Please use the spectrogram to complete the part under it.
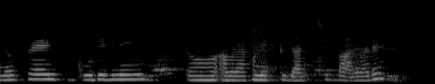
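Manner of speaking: soft, hushed voice.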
